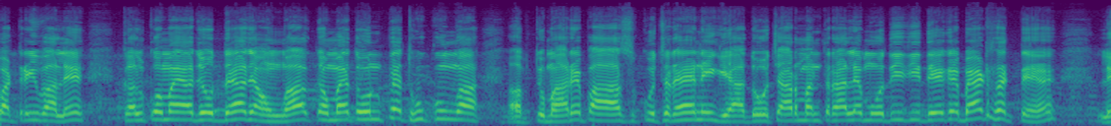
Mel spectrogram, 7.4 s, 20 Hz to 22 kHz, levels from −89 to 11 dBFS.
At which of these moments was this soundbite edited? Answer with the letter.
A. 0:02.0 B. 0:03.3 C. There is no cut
B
